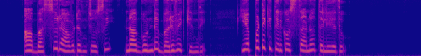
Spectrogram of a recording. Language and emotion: Telugu, sad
